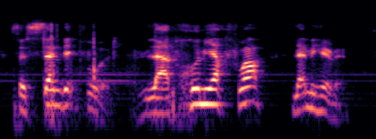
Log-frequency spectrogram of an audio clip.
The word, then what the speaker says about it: première: No, what's the pronunciation of the first syllable of the word first? What's the first syllable of the word first? Is it prêt or pro? Prêt. At least you made a commitment, and at least it was one of the acceptable vowels, which is up here.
